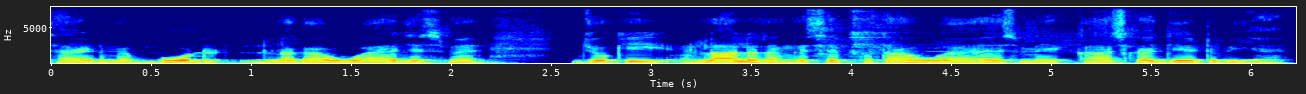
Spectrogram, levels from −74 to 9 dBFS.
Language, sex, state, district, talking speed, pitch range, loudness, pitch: Hindi, male, Jharkhand, Jamtara, 210 wpm, 130-140 Hz, -19 LUFS, 135 Hz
